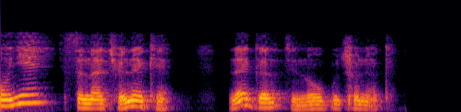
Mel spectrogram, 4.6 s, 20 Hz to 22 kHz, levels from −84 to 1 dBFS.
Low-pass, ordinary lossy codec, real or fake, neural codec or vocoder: none; none; fake; codec, 16 kHz, 0.4 kbps, LongCat-Audio-Codec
